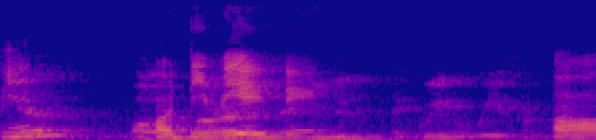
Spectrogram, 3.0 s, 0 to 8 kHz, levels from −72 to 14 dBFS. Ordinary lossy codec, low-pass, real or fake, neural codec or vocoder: none; none; real; none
